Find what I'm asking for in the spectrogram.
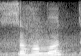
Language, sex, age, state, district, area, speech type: Nepali, female, 18-30, West Bengal, Kalimpong, rural, read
